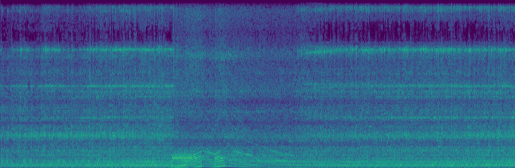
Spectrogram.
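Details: Small engine after carb tuning for a low-end idle fault: steady buzzing idle, then two quick blips where pitch rises and falls cleanly, settling to a stable idle; runs properly.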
